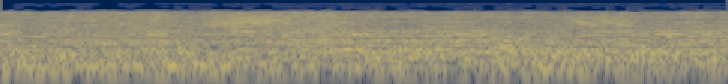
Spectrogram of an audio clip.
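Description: Film trailer soundtrack: a loud, steady rushing noise with music faintly underneath, leading into the title card.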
